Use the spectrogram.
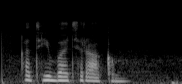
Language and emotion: Russian, neutral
